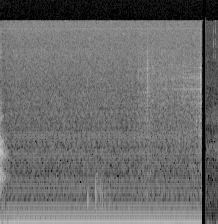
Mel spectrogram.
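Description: Steady electrical mains hum, a low buzz with a ladder of overtones, which stops suddenly at the very end.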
